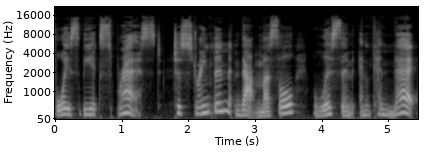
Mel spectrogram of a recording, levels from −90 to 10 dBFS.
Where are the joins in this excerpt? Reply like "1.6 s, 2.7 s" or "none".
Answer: 1.8 s, 3.8 s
